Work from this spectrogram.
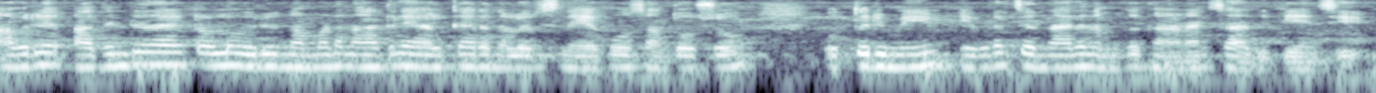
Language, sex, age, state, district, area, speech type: Malayalam, female, 30-45, Kerala, Kottayam, rural, spontaneous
